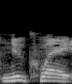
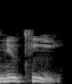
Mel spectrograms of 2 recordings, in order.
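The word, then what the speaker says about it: Newquay: But Josh Williamson went from Australia to, I was told that it's not New Quay, it's New Key. Why in the world it's spelled that way? Who knows? It's spelled Q-U-A-Y,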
